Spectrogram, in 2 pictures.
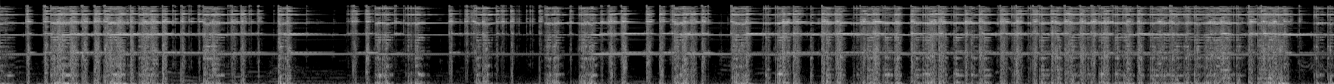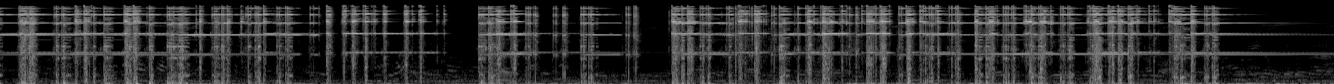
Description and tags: nervous bell
bell, bicycle, bike, cycle, horn, mechanic, metallic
